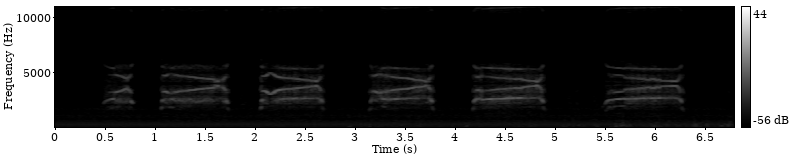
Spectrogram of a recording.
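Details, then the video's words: Osprey at Port Lincoln, Australia, feeding on an October 2020 evening: six high, strained whistles in a steady series, nearly one a second, each slightly rising then falling. "Osprey ~ Evening Stuffing"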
